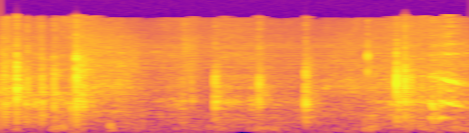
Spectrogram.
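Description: A small broom scraping and knocking on brick paving as a toddler pushes it: a run of short, uneven scrapes and taps, about eight in two seconds.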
